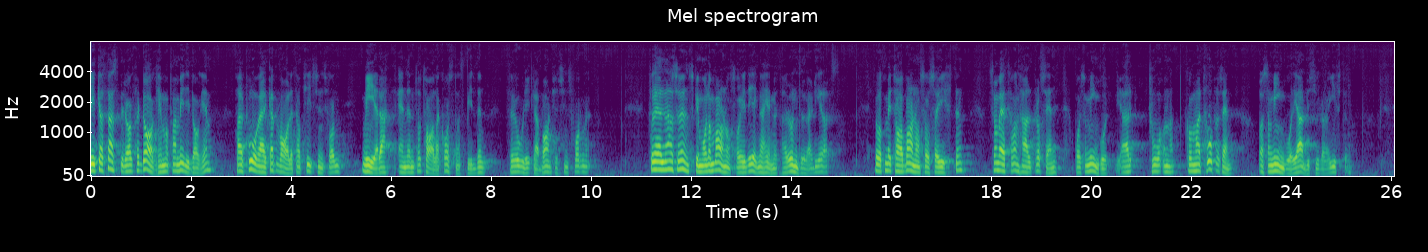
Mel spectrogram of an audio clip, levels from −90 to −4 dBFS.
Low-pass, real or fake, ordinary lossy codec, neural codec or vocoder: none; fake; none; codec, 16 kHz, 2 kbps, FreqCodec, larger model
